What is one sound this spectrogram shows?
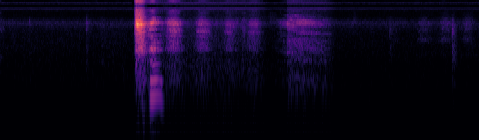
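A young man laughs and groans close to a microphone.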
